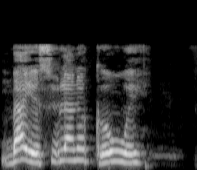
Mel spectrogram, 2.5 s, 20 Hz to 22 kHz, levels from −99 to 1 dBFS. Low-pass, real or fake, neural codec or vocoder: 7.2 kHz; fake; codec, 16 kHz, 8 kbps, FreqCodec, larger model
